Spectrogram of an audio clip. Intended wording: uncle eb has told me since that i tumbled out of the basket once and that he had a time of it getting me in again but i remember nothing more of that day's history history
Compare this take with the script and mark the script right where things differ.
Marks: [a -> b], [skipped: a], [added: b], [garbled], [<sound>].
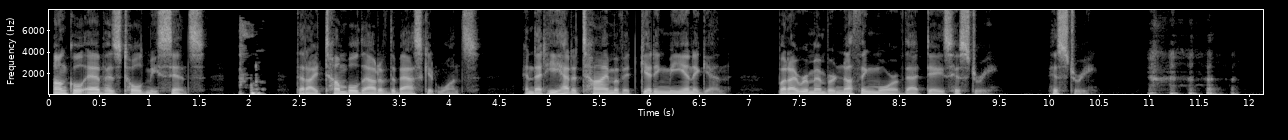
uncle eb has told me since [laugh] that i tumbled out of the basket once and that he had a time of it getting me in again but i remember nothing more of that day's history history [laugh]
